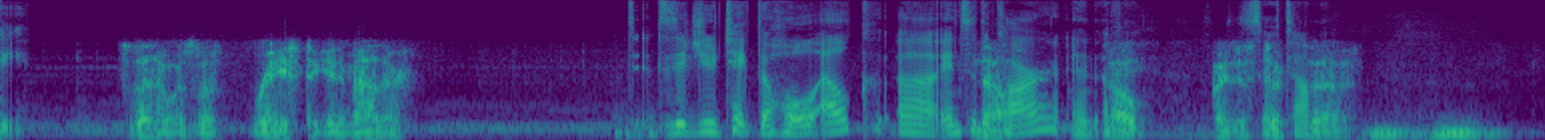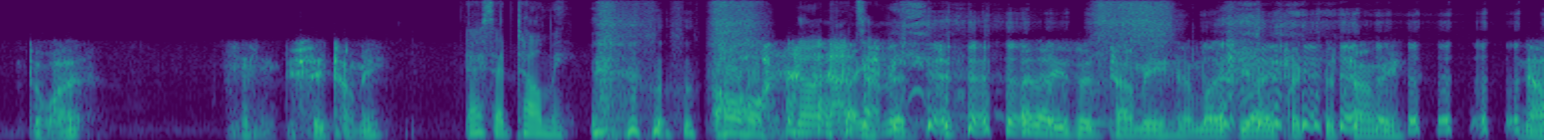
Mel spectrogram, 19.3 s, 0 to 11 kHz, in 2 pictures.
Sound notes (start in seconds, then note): 13.3 both laugh; 13.4 laughs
